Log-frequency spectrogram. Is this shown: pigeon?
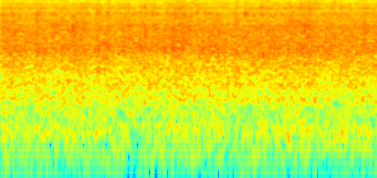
no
